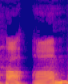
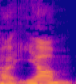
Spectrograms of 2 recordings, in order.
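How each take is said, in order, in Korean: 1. 두 번째 음절은 y 활음 없이 시작해요. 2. 두 번째 음절은 y 활음으로 시작해요. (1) "이렇게 하면 돼" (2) "서양들 하얌, 얌이 아니에요"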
